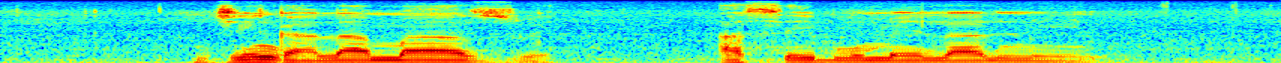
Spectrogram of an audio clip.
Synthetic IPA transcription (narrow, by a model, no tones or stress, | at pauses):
nd͡ʒʱɛŋɡʱalamazwɛ | aseɓumɛlanweːni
